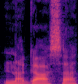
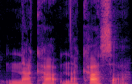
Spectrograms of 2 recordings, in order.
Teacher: But if you change things just a little bit, take Nagasa and you take the G, g, g, g, g, g, and you turn it into a K, because the G and K are the same. One uses the vibrations of your vocal cords, the other one does not.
